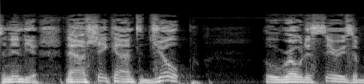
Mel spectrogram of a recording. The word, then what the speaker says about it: Diop: Now, Sheikh Anta Diop, who wrote a series of books. This is the great African scholar from Senegal. Some people pronounce his name Diop, D-I-O-P.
